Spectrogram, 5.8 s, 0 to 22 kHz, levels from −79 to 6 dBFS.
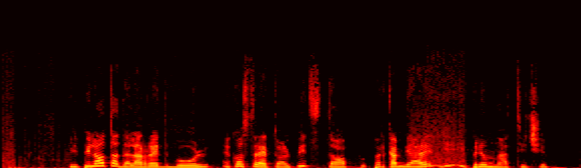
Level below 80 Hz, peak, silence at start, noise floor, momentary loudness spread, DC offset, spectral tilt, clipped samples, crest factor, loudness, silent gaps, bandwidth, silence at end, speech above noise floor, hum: -40 dBFS; -10 dBFS; 0.05 s; -52 dBFS; 10 LU; under 0.1%; -5.5 dB/octave; under 0.1%; 18 dB; -29 LUFS; none; 15 kHz; 0.2 s; 24 dB; none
